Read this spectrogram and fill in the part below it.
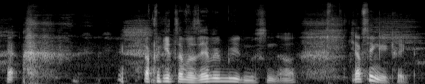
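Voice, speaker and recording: A man's voice: mid-range voice, animated, a little fast, slight background noise. A man co-hosting a podcast, recapping a radio play in casual conversation. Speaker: podcast co-host.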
